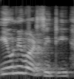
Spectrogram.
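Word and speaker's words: university: ইউনিভার্সিটি, যেহেতু এটার উচ্চারণটা, প্রনাউন্সিয়েশনটা ভাওয়েলের মতন নয়, কনসোনেন্টের মতন, তো সেই জন্য এখানে আমরা এ বসাবো।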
